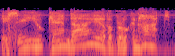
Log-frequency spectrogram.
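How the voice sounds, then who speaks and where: An actor playing an earnest, blunt doctor, grave and emphatic, in a 1970s radio drama. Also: male voice, a little high, fairly bright tone, slight background noise. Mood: grave, baffled. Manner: grave, emphatic, deliberate phrasing. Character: earnest, worried doctor, a man, blunt and insistent. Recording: dull, hummy old radio recording.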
